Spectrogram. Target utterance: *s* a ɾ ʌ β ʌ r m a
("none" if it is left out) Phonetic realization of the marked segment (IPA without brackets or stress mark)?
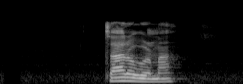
t͡s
